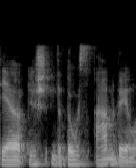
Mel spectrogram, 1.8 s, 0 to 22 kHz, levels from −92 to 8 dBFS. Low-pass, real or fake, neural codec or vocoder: 7.2 kHz; fake; codec, 16 kHz, 4 kbps, FunCodec, trained on Chinese and English, 50 frames a second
